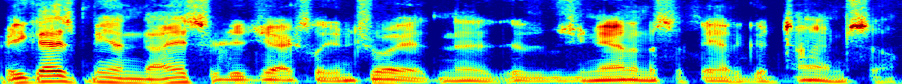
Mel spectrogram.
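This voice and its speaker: With a very deep, low pitch, a man talks at a very fast pace. His intonation is lively. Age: 60s. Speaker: comedian. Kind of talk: casual chat.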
